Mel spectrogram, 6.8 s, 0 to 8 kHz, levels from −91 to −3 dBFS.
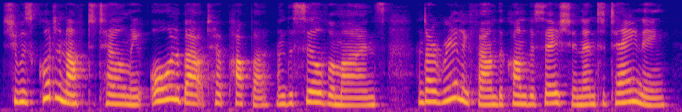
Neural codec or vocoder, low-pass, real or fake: autoencoder, 48 kHz, 128 numbers a frame, DAC-VAE, trained on Japanese speech; 7.2 kHz; fake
